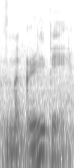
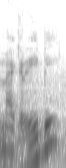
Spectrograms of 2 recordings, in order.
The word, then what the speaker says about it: Maghribi: the brand Amed Al magribi I believe is how you say that magrebi so I've got four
